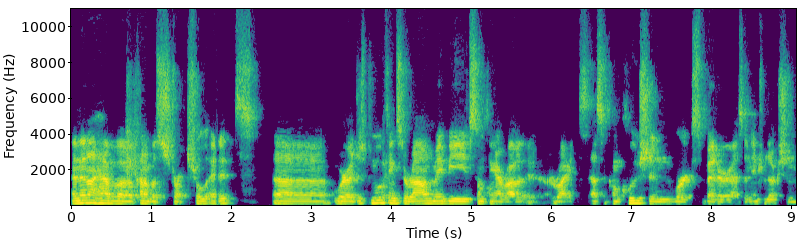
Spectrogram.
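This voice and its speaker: A man's medium-pitched, flat, monotone delivery at a moderate pace. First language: not English. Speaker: writer. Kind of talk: interview. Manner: halting.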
